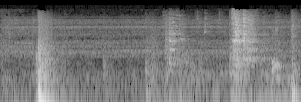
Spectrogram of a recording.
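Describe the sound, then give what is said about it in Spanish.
Dishes, pots and cutlery clatter as they are washed, in three separate bursts of clinking and knocking with quiet gaps between them. No voices are heard. “voy a lavar los platos”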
